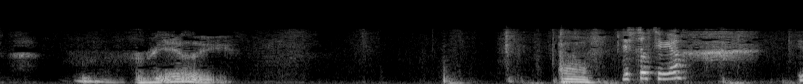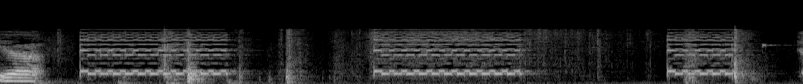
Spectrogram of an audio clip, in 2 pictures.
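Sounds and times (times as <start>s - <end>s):
speech: 0.8s - 2.3s, 6.2s - 7.0s, 8.0s - 8.6s
telephone ringing in electronic trilling bursts: 8.8s - 10.7s, 11.7s - 13.6s, 14.7s - 15.9s.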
